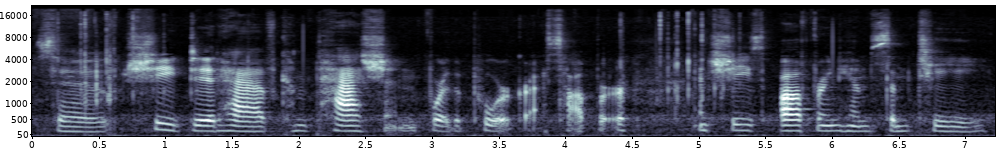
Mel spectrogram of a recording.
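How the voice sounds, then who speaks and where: A woman reading and chatting to young children as a storytime host, in an expressive sing-song way with lots of simple questions. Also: low voice, slow. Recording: noticeable background noise.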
